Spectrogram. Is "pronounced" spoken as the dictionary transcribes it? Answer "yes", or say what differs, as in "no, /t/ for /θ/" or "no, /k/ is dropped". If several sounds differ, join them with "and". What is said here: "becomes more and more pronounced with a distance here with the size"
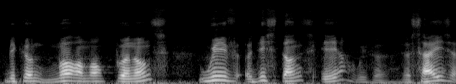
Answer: no, /ɹ/ is dropped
